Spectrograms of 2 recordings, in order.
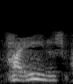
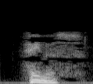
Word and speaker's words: heinous: Gambini, commit this hyenas crime. – As did the pronunciation of the word hyenas for heinous or heinous.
